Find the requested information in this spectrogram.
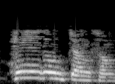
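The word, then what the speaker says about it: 黑龙江省: 헤이동장성, 그러니까 다시 말하면 흑농강성의 그 지지헐시라는 지역에 속하면서 그 헤이동장성 서북부에 위치한 곳이라고 합니다. 헤이동장성이라고 얘기를 할게요. 흑농강성도 우리나라 한국분들은 많이 알고 계시지만 중국 발음은 헤이동장성이거든요.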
